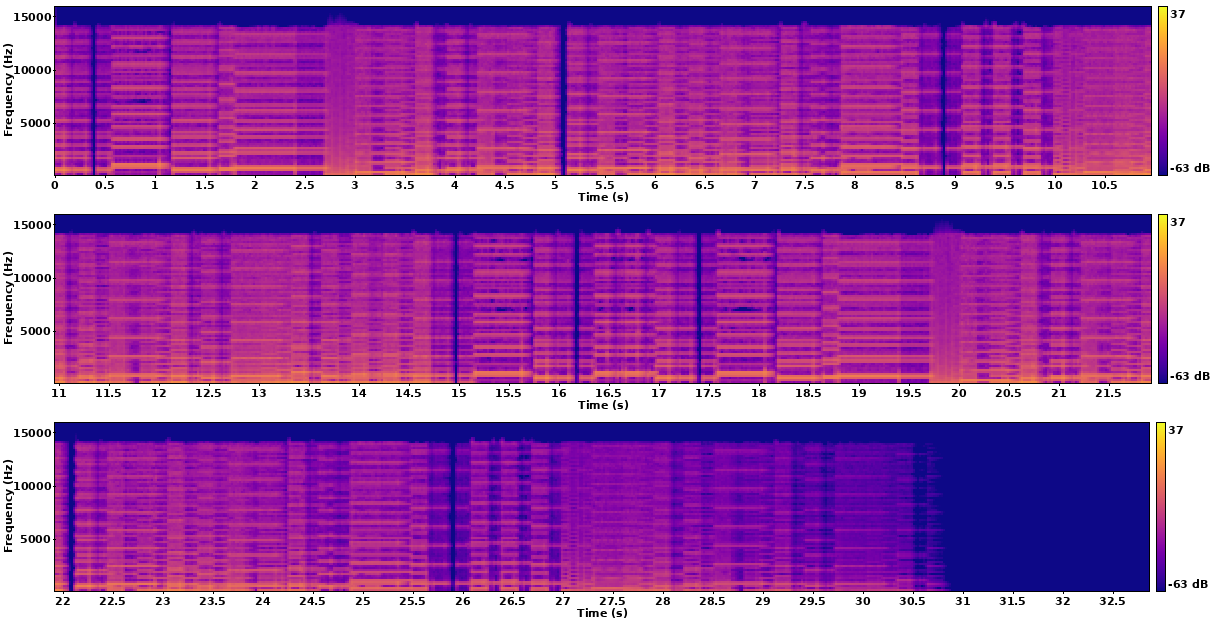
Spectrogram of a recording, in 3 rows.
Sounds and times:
Video game music: 0.0 - 30.8.

